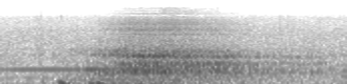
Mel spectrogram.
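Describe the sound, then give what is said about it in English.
A single deep breath in during a guided confidence meditation: a soft, airy inhalation that swells smoothly and then tapers away. It is faint and heard alone, without speech. “Breathe in deep.”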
